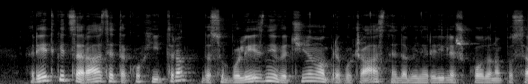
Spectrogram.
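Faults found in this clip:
No findings in this call and media quality review: the speech comes through without any audible fault.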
